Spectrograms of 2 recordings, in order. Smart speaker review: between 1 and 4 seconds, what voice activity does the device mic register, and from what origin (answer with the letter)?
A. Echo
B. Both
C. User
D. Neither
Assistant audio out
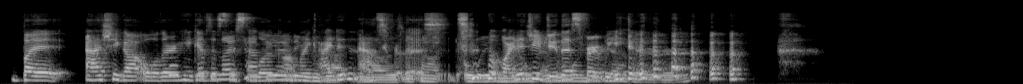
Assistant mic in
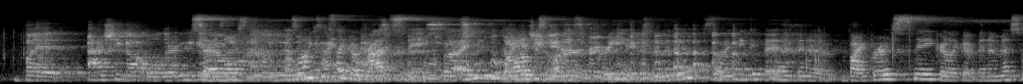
B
